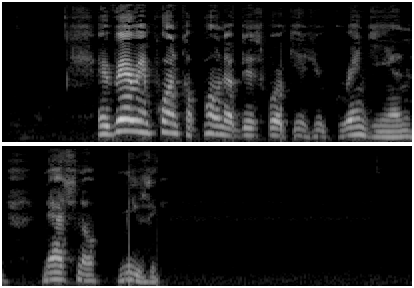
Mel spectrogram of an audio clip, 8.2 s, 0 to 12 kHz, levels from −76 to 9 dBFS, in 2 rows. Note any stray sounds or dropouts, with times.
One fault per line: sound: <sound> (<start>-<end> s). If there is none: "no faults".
no faults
